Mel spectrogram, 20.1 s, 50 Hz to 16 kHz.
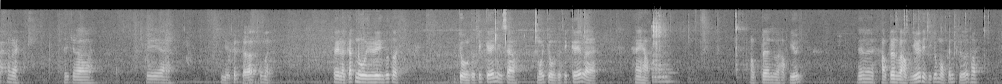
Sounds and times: Speech: 1.2s - 2.0s, 4.4s - 5.5s.

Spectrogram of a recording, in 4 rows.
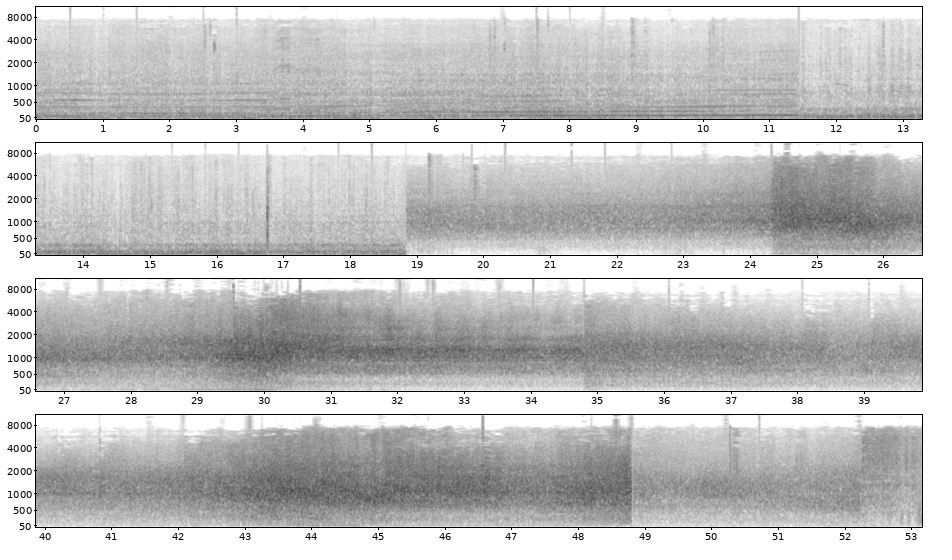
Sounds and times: Outside, rural or natural: 0.0s - 53.1s
Vehicle: 0.0s - 53.1s.

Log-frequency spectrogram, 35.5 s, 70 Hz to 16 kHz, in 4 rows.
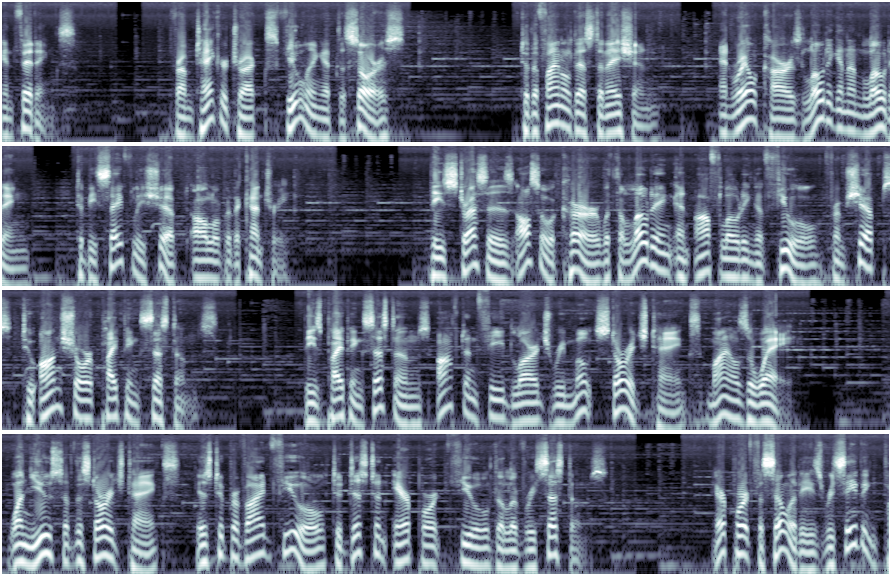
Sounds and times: Speech: 0.0s - 0.8s, 1.7s - 4.1s, 5.2s - 6.6s, 7.2s - 11.8s, 13.2s - 19.9s, 20.8s - 25.8s, 26.7s - 32.7s, 33.8s - 35.5s
Music: 0.0s - 35.5s.

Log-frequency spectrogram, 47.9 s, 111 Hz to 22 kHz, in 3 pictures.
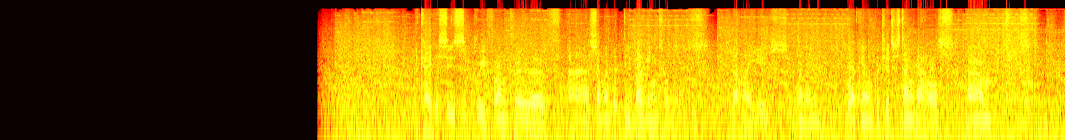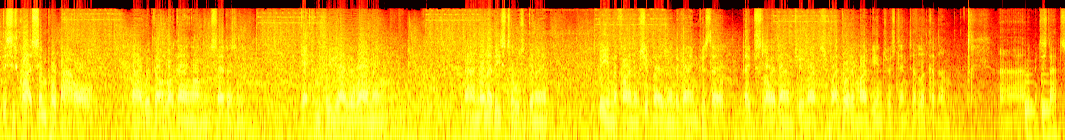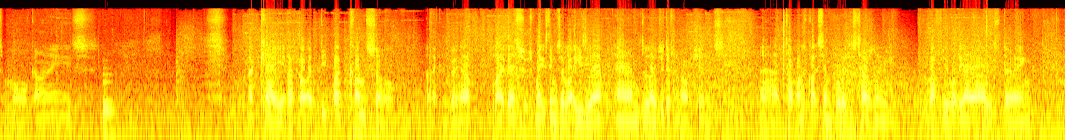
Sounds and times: Speech: 6.2s - 15.0s, 16.0s - 19.7s, 20.5s - 21.8s, 22.9s - 24.3s, 24.9s - 30.2s, 30.9s - 33.5s, 35.2s - 47.5s
Music: 31.4s - 31.9s, 33.5s - 33.8s.

